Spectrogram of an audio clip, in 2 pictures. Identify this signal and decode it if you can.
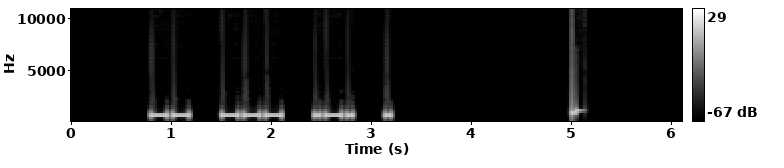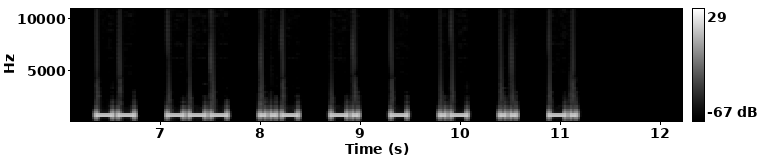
Morse code, heard as a keyed tone, about 21 wpm, spaced as for 16 wpm, 700 Hz. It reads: MORE MOUNTAIN
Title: 2x Character Spacing - Top 300 Words - 22wpm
